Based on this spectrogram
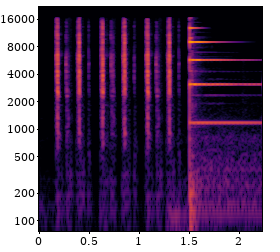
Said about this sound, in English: Martha's watch ticks slightly out of rhythm from the wall clock. It's a syncopation that alternates perfectly at times before getting looser and looser until it's dead on and then disjoins once more.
